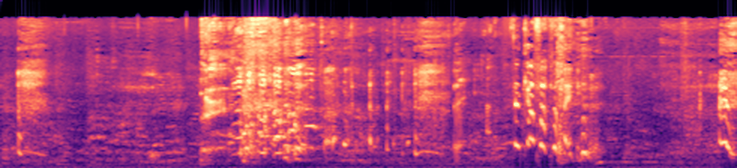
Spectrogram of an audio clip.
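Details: Two adults burping in a pub: several loud, drawn-out burps mixed with talk, laughter and background music.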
